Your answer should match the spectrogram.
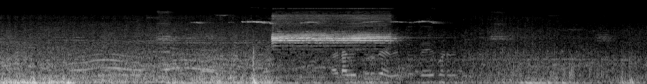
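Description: Voices over street noise, then about three seconds in a loud, shrill blast lasting about a second, like a horn or whistle.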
